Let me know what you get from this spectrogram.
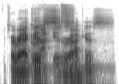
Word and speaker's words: Arrakis: For Dune, Arrakis. – What's the name of the planet? – Arrakis.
